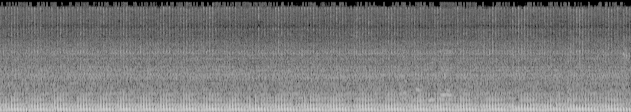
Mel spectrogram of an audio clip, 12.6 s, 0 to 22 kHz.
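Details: Murray Select 30-inch single-blade riding mower: a steady, even, low single-cylinder beat at constant speed with no misses or knocks. It runs normally and is burning junk off.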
